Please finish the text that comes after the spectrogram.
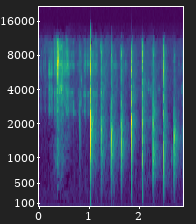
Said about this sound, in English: That was me clapping, was, guys.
